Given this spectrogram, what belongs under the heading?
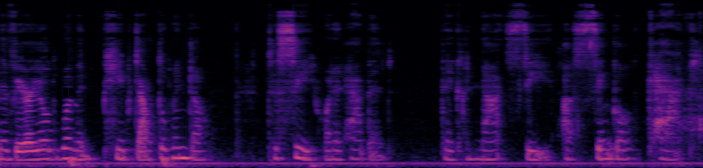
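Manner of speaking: near-whispered narration; very soft, secretive storytelling; hushed suspense. A narrator's reading. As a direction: drop to a breath, as if peeping out. Hushed suspense after the noise stops.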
